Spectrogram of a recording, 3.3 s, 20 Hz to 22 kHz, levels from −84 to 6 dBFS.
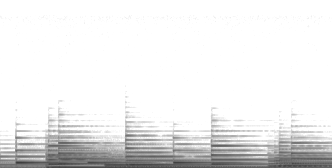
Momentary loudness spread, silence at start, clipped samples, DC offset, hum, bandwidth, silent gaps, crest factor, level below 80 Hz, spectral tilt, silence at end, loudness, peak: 5 LU; 0 s; under 0.1%; under 0.1%; none; 5.8 kHz; none; 14 dB; -46 dBFS; -8 dB/octave; 0 s; -23 LUFS; -8 dBFS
